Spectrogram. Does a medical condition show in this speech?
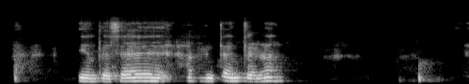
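Yes: Parkinson's disease; onset around age 29, 23 years since onset; visible tremor, involuntary movements during recording.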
